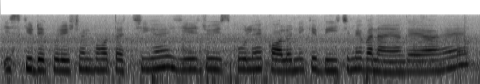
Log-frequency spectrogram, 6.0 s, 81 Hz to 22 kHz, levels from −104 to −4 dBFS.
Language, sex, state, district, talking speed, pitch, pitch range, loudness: Hindi, female, Chhattisgarh, Raipur, 160 wpm, 215 Hz, 205-225 Hz, -16 LUFS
